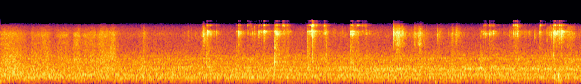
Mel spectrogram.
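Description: A small dog's claws scratching and clicking on a tile floor as it paws at a cockroach: quick, irregular scrapes and taps that start about four seconds in and go on to the end.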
